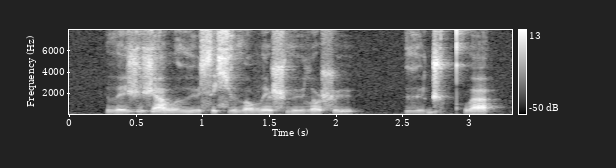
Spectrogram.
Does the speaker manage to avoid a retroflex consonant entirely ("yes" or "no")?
no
